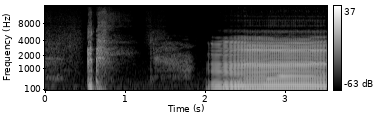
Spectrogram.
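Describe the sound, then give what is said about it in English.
A person imitates a cow, giving a loud, sustained low moo after a couple of short breathy sounds, the voiced call held steadily for over a second and a half. “That was actually a good cow sound.”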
